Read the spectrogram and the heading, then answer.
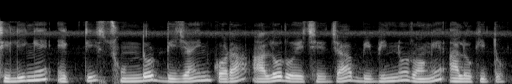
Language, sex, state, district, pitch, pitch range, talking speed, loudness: Bengali, male, West Bengal, Cooch Behar, 140 Hz, 130-175 Hz, 140 wpm, -16 LUFS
